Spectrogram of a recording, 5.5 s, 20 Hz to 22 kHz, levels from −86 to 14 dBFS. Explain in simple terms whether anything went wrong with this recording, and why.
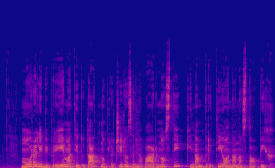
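Nothing went wrong here: the speech comes through steadily, with no break, jump or sudden change anywhere in the signal.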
